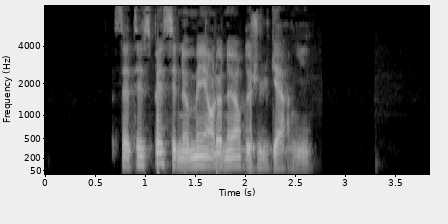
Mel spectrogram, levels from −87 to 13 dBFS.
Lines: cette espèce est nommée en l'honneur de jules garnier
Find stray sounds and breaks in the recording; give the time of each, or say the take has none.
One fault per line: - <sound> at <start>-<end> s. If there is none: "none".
none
